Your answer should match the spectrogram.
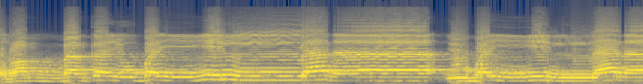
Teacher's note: nun mati bertemu dengan huruf lam hukumnya idgham bila gunnah. Dia tidak boleh dibaca dengung, akan tetapi nun itu disamarkan telah masuk huruf lam ke dalam huruf nun.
